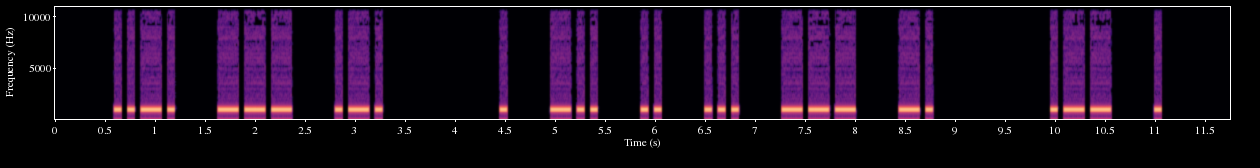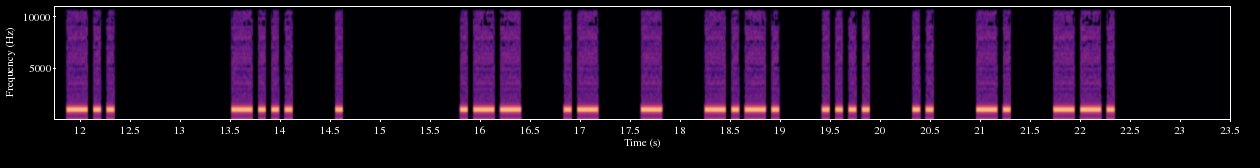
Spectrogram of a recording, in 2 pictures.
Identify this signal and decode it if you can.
Morse code, heard as a keyed tone, about 18 wpm, spaced as for 12 wpm, 1000 Hz. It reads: FOR EDISON WE D BE WATCHING
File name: qotdfiles / 12wpm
